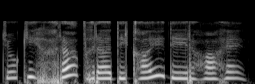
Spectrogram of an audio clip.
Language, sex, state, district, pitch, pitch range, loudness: Hindi, female, Himachal Pradesh, Shimla, 285 Hz, 275-335 Hz, -17 LUFS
